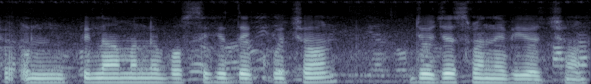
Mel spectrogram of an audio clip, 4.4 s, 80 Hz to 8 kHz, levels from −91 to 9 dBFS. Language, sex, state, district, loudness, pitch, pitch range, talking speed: Odia, male, Odisha, Sambalpur, -17 LUFS, 150 Hz, 145-155 Hz, 95 wpm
